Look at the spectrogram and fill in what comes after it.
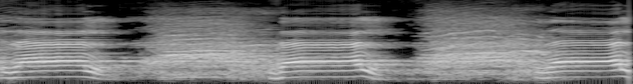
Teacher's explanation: এটা পাতলা হবে, জিভের আগা, উপরের দাঁতের আগা।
